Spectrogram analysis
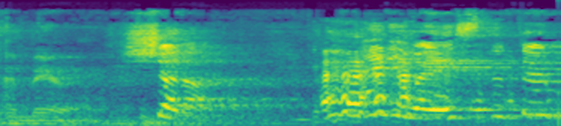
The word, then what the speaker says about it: chimera: It's the chimera. That's right. Actually, it's pronounced chimera.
